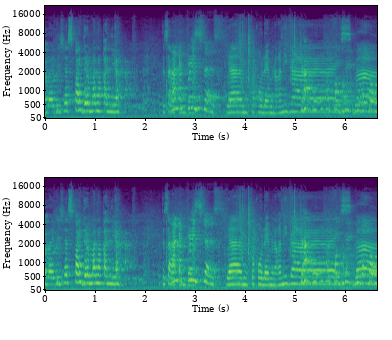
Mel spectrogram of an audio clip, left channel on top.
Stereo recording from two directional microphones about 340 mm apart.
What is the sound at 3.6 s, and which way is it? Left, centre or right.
Child singing, centre.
